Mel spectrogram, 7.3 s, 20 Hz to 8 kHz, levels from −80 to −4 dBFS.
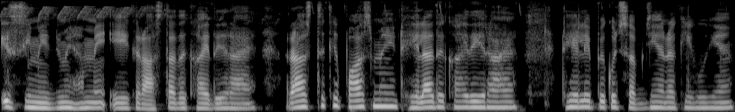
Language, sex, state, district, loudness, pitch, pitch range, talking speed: Hindi, male, Maharashtra, Dhule, -30 LUFS, 145 Hz, 140-160 Hz, 205 wpm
